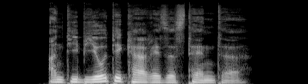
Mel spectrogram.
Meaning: inflection of antibiotikaresistent: 1. strong/mixed nominative/accusative feminine singular 2. strong nominative/accusative plural 3. weak nominative all-gender singular
- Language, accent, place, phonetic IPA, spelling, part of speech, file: German, Germany, Berlin, [antiˈbi̯oːtikaʁezɪsˌtɛntə], antibiotikaresistente, adjective, De-antibiotikaresistente.ogg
